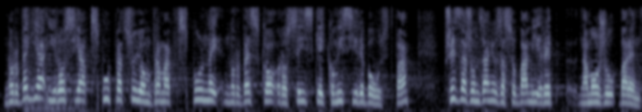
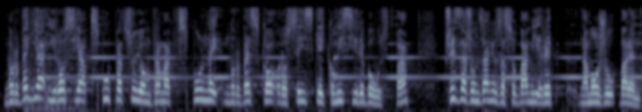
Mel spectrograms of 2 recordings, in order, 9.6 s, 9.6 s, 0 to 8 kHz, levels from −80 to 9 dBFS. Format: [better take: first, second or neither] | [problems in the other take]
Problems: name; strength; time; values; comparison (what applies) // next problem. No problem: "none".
first | background sound (Wind instrument, woodwind instrument); 14 dB below the speech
